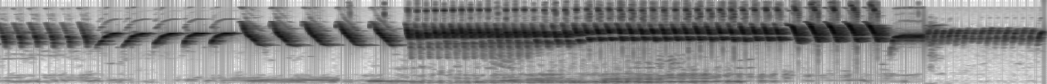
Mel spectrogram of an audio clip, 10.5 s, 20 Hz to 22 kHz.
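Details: Nonstop song from a caged adult canary of F2 contest class, phone recorded: rapid chips, rising and falling swoops, a long fast rattling trill and a closing buzz, with low room noise beneath.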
